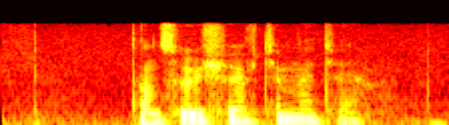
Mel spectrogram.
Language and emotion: Russian, neutral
